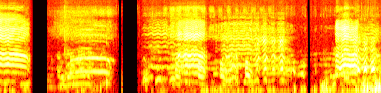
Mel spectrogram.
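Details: Sojat goat bucks on a farm in Dhule district, India, raised for the next Eid: several wavering, strongly harmonic bleats with gaps between them, mixed with human voices.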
